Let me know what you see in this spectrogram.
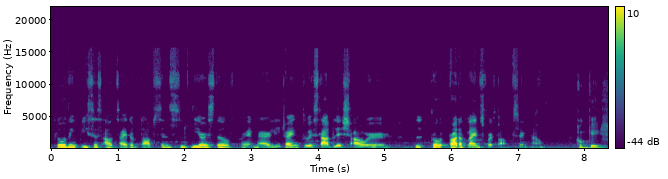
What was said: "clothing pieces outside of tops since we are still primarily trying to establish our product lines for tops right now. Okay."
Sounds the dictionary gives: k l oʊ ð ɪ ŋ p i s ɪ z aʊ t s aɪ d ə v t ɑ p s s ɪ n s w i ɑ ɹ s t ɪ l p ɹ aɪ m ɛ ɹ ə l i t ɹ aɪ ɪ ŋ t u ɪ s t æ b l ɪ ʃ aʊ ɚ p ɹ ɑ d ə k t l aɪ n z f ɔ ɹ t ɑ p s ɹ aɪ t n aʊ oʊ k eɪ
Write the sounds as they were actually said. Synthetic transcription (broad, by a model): k l oʊ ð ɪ ŋ p i s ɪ s aʊ t s aɪ d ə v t ɑ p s s ɪ n s w i ɑ ɹ s t ɪ l p ɹ aɪ m ɛ ɹ ə l i t ɹ aɪ ɪ ŋ t u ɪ s t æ b l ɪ ʃ aʊ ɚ p ɹ ɑ d ə k t l aɪ n s f ɔ ɹ t ɑ p s ɹ aɪ t n aʊ oʊ k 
